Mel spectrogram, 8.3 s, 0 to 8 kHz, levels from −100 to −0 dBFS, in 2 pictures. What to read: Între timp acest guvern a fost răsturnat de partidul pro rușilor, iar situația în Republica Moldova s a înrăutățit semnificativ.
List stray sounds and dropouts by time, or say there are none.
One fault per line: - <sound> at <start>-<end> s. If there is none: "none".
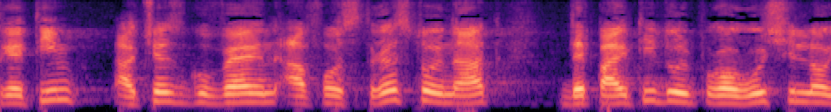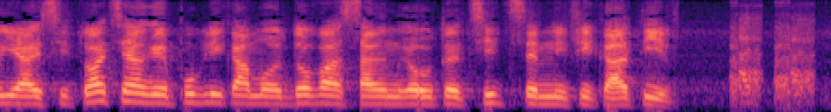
- laugh at 7.8-8.2 s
